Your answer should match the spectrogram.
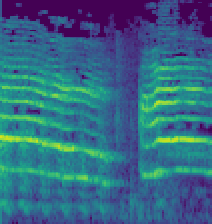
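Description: A woman squealing a drawn-out, high-pitched "eww" twice, each cry about a second long and falling in pitch: a laughing show of disgust.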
